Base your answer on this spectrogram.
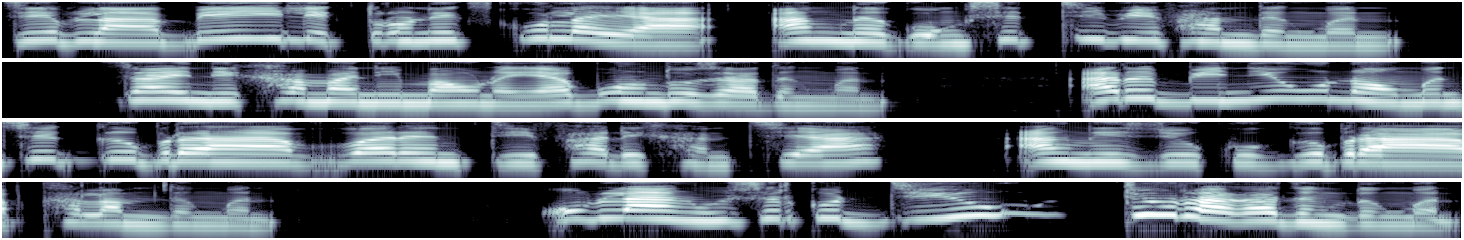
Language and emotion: Bodo, angry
